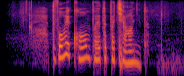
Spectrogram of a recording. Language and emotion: Russian, angry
